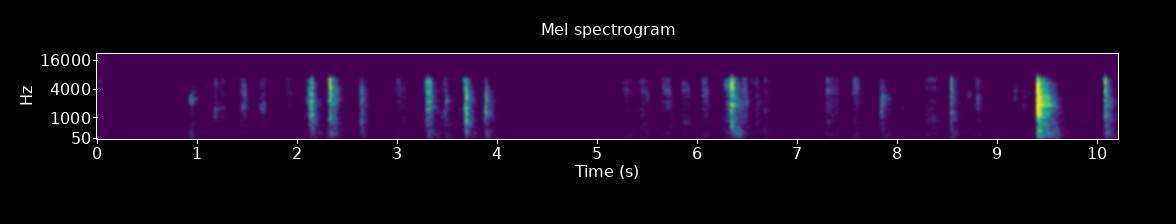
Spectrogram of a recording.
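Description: Scissors snipping through a paper card to cut strips: short sharp snips, several in a quick run a couple of seconds in, one more midway, and the loudest single snip near the end.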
